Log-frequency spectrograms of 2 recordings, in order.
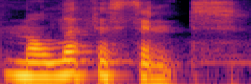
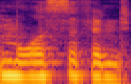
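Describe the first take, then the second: First: The start sounds like the word 'malefic'. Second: The start does not sound like 'malefic'. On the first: The speaker calls it right. "but it's Maleficent, like Malefic" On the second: The speaker calls it wrong. "I always say that wrong. I always say Maleficent"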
